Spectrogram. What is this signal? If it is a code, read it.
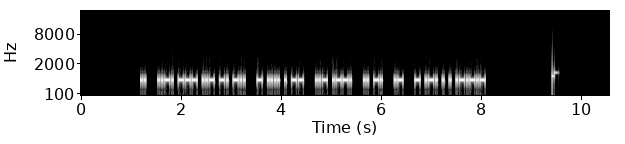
Morse code, heard as a keyed tone, about 34 wpm, 700 Hz. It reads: I FOUND THEM UP IN A TREE.
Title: Sentences from Top 1000 Words - Review Part 1 - 35wpm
